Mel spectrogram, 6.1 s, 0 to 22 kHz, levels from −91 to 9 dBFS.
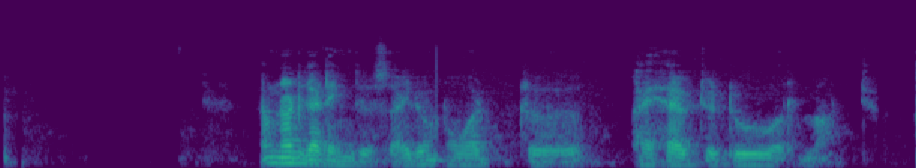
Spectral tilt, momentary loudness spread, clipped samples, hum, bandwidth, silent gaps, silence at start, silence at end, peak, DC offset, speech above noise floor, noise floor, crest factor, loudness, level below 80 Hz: -7.5 dB/octave; 17 LU; under 0.1%; none; 7.6 kHz; 0.74-0.79 s, 0.86-0.99 s; 0.05 s; 0.3 s; -14 dBFS; under 0.1%; 44 dB; -80 dBFS; 24 dB; -37 LUFS; -74 dBFS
